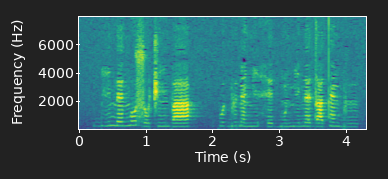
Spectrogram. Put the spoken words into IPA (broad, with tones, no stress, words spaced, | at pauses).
ɓi˨˦ nɛ˧ŋo˦ so˨t͡ʃĩ˨˦ ba˧ | kʷɛ˧ɡ͡bɨ˧ɗɛ̃˨ɲi˨ he˨ɡ͡bũ˨ ɲi˧nɛ˦da˧ tɛ̃˦ɡ͡bɨ˨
